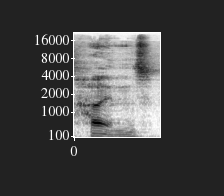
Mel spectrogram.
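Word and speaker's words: Huygens: man was dutch um it's pronounced huns i guess the y and g are a little bit silent use the diagrams to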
